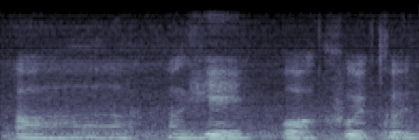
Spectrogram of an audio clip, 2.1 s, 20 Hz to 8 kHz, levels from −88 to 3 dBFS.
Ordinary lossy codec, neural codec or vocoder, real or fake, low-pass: none; vocoder, 24 kHz, 100 mel bands, Vocos; fake; 7.2 kHz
